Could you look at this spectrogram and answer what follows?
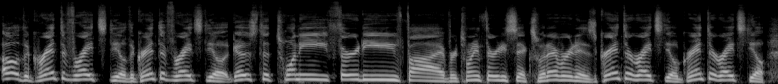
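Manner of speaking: usual speaking voice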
